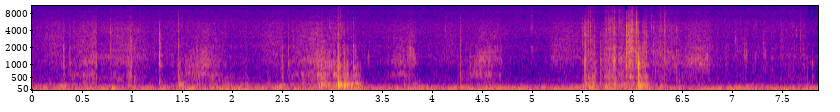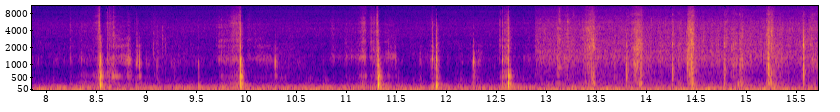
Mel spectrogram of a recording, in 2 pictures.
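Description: Hands handling food and utensils, with a couple of louder bumps. Then a knife strikes a plastic cutting board sharply about five times, roughly a second apart, as garlic cloves are cut. Near the end comes a quicker run of clicks and scrapes.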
